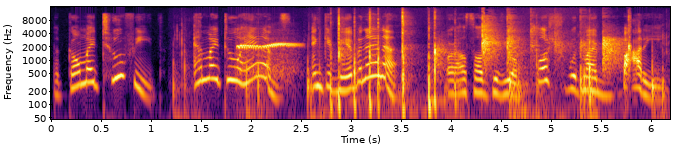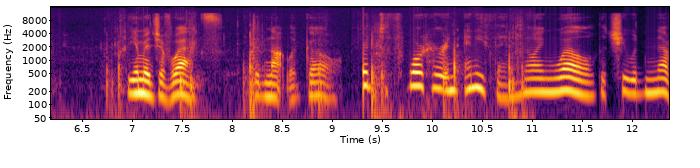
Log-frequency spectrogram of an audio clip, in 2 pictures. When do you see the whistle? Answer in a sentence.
You can hear the whistle from 1.8 to 2.5 s.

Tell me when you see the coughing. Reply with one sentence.
The coughing can't be heard in this clip.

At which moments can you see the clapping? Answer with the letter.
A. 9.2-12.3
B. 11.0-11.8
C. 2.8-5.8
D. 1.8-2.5
C.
